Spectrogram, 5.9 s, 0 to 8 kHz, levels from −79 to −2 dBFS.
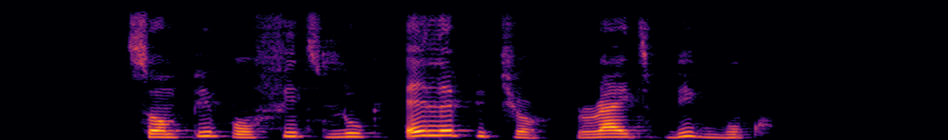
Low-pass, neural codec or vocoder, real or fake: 7.2 kHz; codec, 16 kHz, 8 kbps, FreqCodec, larger model; fake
